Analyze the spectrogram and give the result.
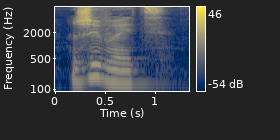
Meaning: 1. bait fish 2. cutting 3. vitality, vital force, energy
- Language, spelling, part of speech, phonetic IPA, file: Ukrainian, живець, noun, [ʒeˈʋɛt͡sʲ], Uk-живець.ogg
